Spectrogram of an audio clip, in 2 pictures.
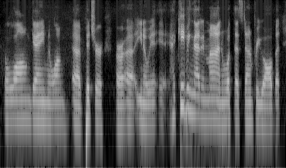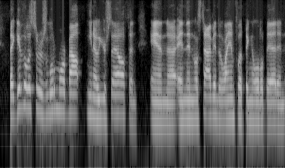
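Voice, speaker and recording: A man's voice: mid-range voice, a bit bright, no room sound. A man hosting a podcast, asking rambling questions with many fillers and restarts. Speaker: podcast host. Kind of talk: casual podcast interview.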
